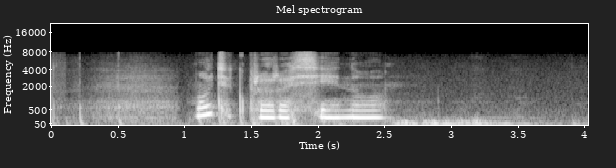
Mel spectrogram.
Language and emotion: Russian, sad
